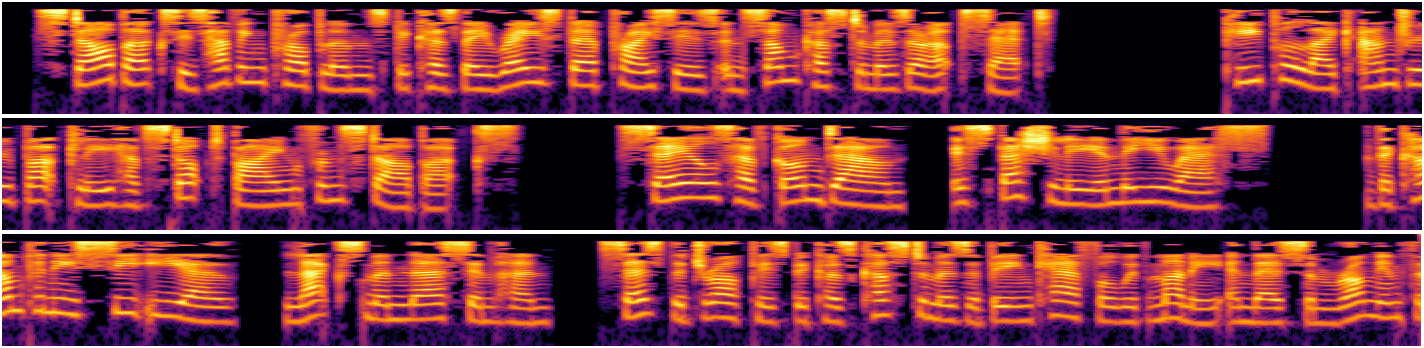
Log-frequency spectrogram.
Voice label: English NORMAL Reading; Starbucks Faces Sales Drop and Customer Anger

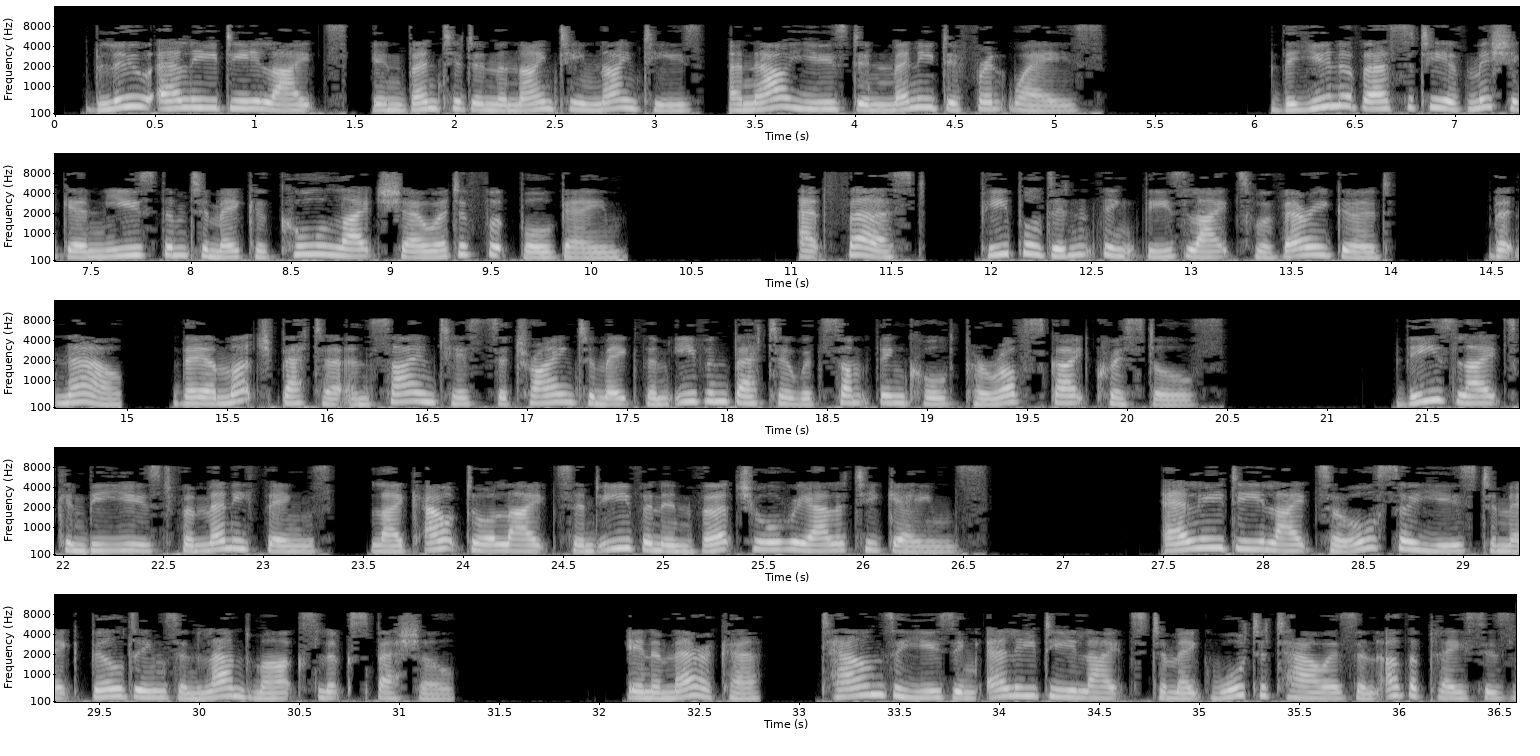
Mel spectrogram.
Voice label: English Lower Intermediate FAST Reading; Blue LED Lights Changing How We Light Up

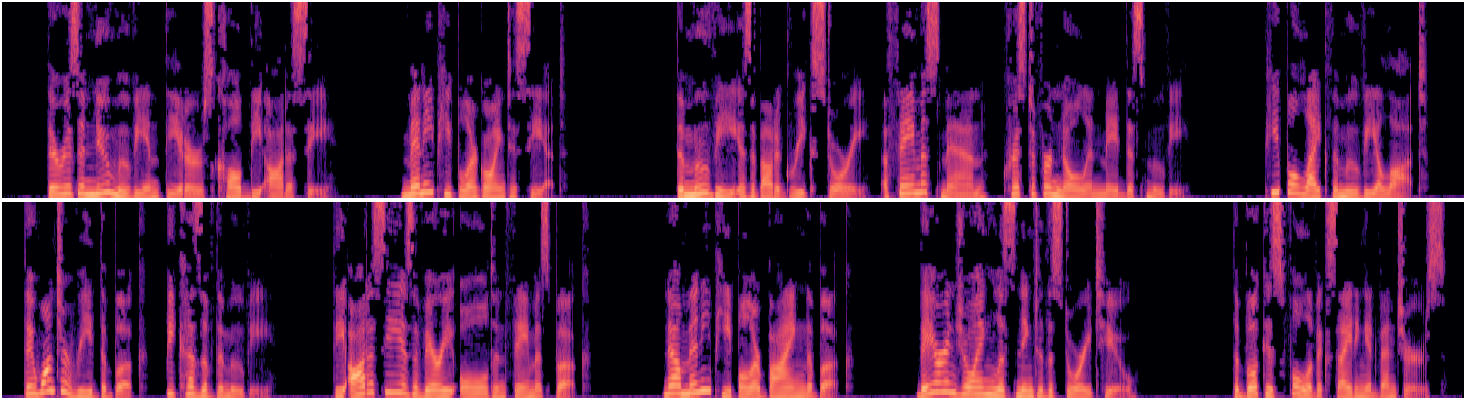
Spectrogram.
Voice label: english through news beginner slow; the odyssey movie inspires book fans

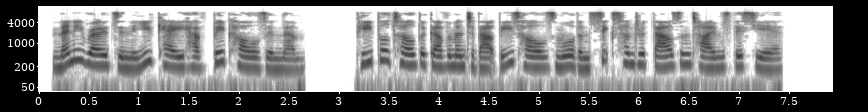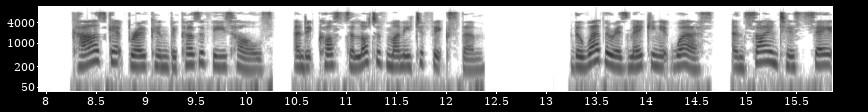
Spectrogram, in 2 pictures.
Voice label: Beginner FAST Reading, English; English Newsroom

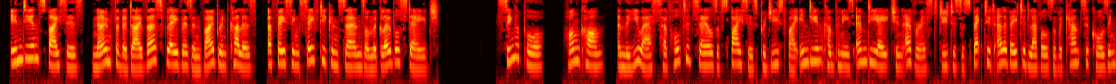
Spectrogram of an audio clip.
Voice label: English Advanced FAST Reading; Safety Concerns Arise Over Indian Spice Exports

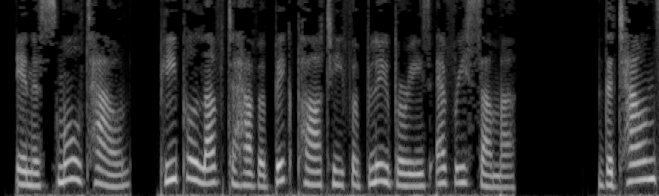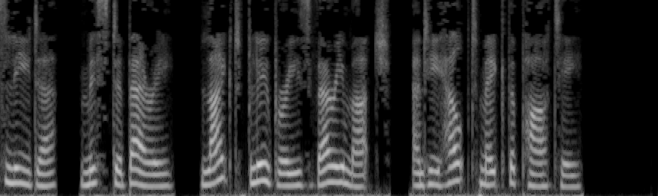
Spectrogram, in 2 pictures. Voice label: ESL Short Stories for Kids Beginner SLOW Reading; The Bizarre Blueberry Banquet

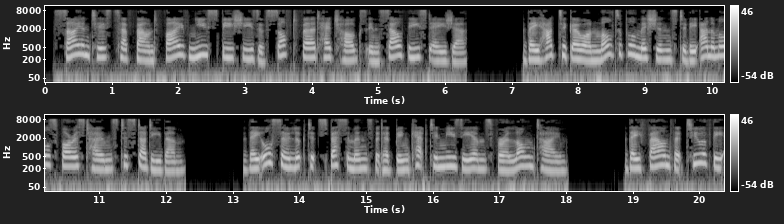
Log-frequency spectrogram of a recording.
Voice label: English SLOW Reading; English Newsroom; Discovery of Five New Soft Furred Hedgehog Species

